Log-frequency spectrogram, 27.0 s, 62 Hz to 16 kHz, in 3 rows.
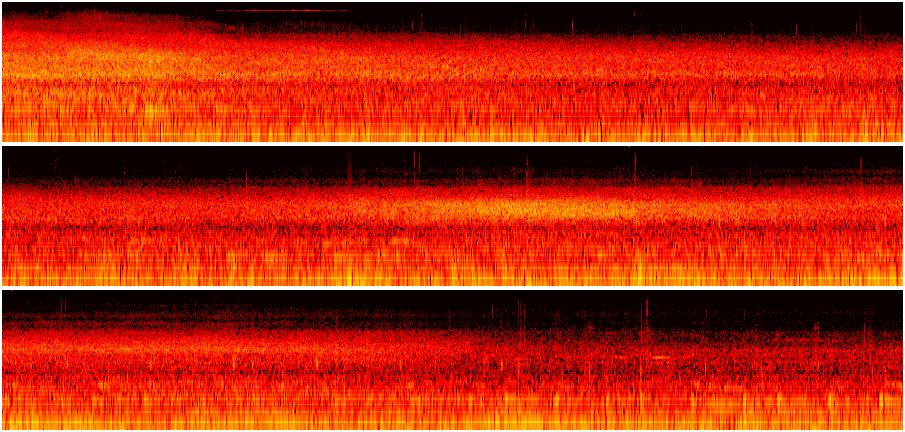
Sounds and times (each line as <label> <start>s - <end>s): cars 0.0s - 27.0s
cyclists 0.0s - 27.0s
